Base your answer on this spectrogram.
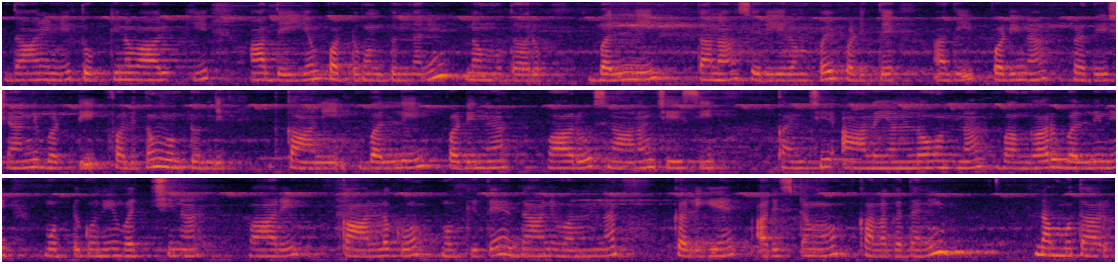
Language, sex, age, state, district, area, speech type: Telugu, female, 30-45, Andhra Pradesh, Konaseema, urban, spontaneous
